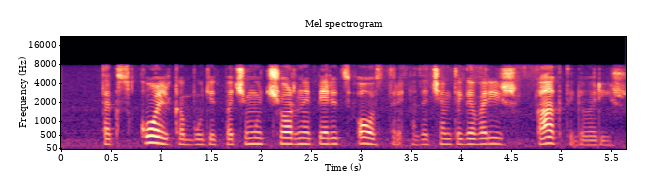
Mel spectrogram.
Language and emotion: Russian, angry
